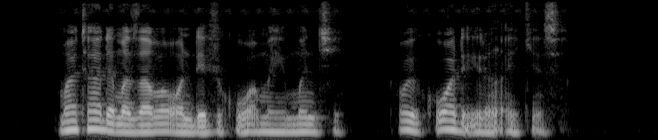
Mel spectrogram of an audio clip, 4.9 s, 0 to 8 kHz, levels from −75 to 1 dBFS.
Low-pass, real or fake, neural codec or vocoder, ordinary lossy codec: none; real; none; none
